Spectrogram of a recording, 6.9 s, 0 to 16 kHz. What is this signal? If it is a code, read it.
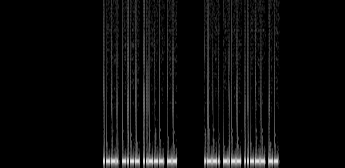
Morse code, heard as a keyed tone, about 46 wpm, 700 Hz. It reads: PY2M PY2M
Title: DXCC-100 Call Signs - 4 Characters - Repeated 2x - 45wpm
